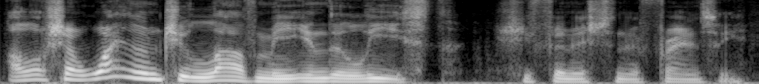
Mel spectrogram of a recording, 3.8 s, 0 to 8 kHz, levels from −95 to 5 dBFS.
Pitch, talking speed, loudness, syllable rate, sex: 130 Hz, 220 wpm, -15 LUFS, 5.5 syllables/s, male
